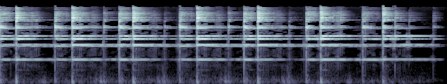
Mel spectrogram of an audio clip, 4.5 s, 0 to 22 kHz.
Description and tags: Ringing a Hand Bell
Loudly ringing a large (6") hand bell. Recorded with an RV8 large diaphram condensor mic.
Hand-Bell, Ringing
